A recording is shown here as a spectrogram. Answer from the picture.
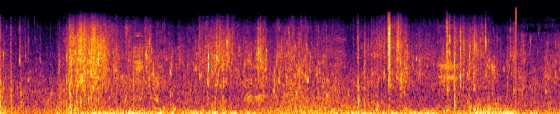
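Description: Wind buffeting the microphone over choppy sea, with water slapping against a kayak's hull and a few light clicks.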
